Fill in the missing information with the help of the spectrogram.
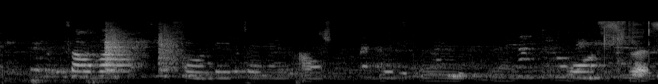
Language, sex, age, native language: Icelandic, female, 11, German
